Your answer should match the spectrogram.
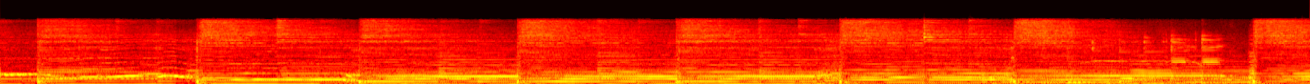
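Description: Live rock band playing an instrumental closing passage without vocals: electric guitar and drum kit over sustained chords that change about every two seconds.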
